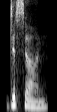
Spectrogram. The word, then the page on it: discern: Indian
